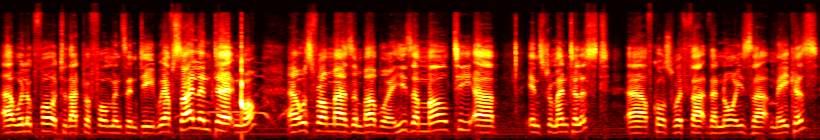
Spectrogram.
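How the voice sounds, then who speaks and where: A South African man who presents radio, announcing festival acts on stage with lots of filler pauses and bits of local languages. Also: on the high side, sharp tone, slight background noise. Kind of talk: live event announcement.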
